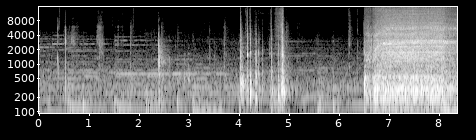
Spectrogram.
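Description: Electric grinder chopping fresh coriander with garam masala and allspice powder for kebab filling, preceded by scattered knocks and clatter, then a loud continuous motor whirr starting near the end.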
